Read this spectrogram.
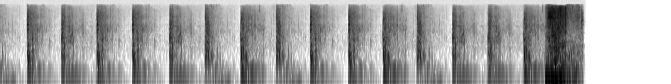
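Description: Footsteps run quickly over grass in a steady rhythm.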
